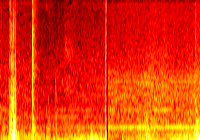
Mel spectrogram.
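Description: A few faint knocks and taps of handling noise, about three in all, on a clip-on lavalier microphone as it is moved about, over a low steady hum.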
